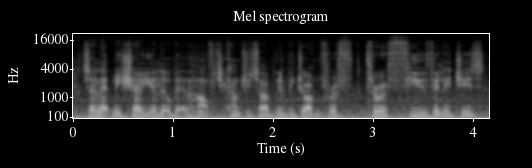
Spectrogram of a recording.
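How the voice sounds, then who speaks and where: A man's voice: fairly low pitch, lively intonation, very fast. A man from North London chatting casually while driving, rambling with lots of fillers and restarts. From North London, England. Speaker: vlogger. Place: in a car in the countryside. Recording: car noise in the background. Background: road and car noise.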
